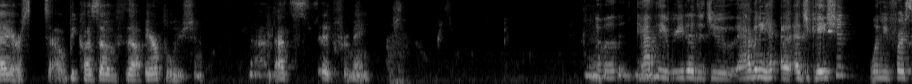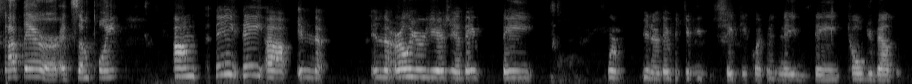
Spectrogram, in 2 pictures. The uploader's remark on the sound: This one-hour Zoom discussion.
